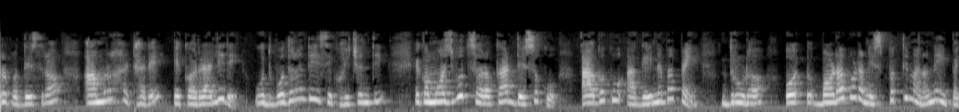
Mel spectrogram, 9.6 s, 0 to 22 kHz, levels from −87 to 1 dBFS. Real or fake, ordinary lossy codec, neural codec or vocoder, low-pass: real; none; none; none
